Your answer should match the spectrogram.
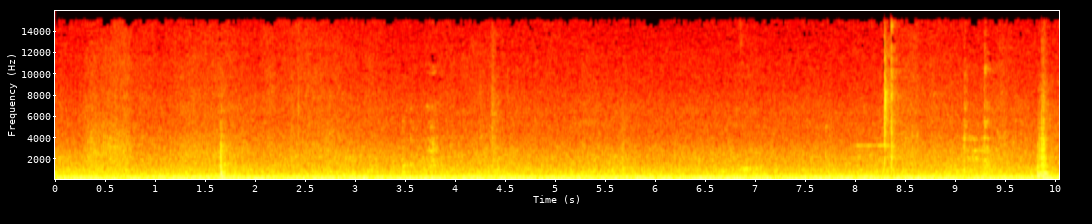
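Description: Steady rushing hum of room ventilation, with a faint click about two seconds in and another near eight seconds.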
